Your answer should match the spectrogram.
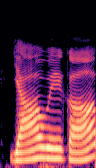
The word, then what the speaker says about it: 야훼: 없이 자음만 표시되어 있었습니다 그러다 현대에 와서 여호와 보다는 야외가 본디 발음에 더 가까울 것으로 추정하고 있습니다 너희 조상의 하나님 곧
